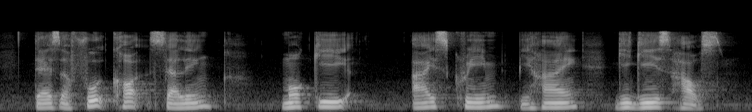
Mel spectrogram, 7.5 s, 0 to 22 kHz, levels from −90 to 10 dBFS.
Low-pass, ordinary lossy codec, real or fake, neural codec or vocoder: none; none; real; none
